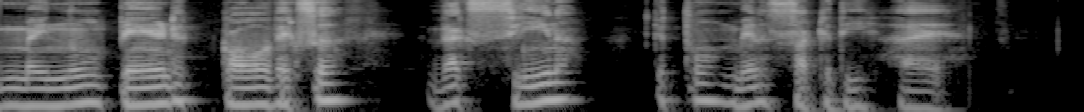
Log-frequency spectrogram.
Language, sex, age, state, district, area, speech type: Punjabi, male, 30-45, Punjab, Tarn Taran, rural, read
